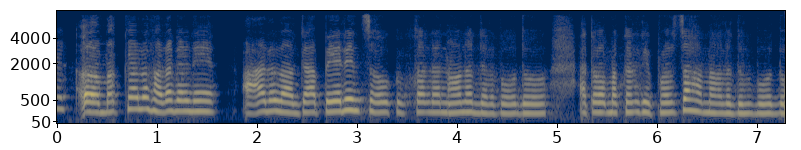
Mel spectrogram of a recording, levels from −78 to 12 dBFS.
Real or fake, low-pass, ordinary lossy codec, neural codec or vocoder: fake; 7.2 kHz; none; codec, 16 kHz in and 24 kHz out, 0.4 kbps, LongCat-Audio-Codec, two codebook decoder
